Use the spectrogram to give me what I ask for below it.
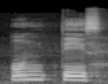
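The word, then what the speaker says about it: انتیس: 29 Untees. First say un and then say tees. Untees.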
